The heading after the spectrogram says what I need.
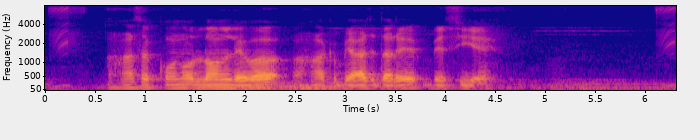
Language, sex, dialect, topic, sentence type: Maithili, male, Bajjika, banking, statement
